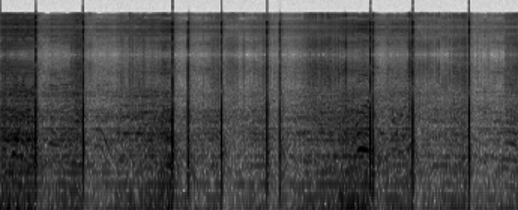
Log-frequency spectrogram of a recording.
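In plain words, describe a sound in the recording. Fireworks bang and crackle loudly overhead.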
